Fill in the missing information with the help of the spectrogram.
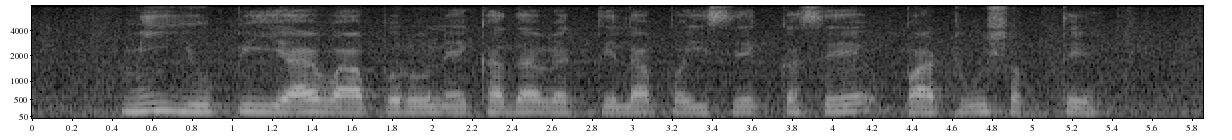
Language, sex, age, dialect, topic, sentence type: Marathi, male, 18-24, Standard Marathi, banking, question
